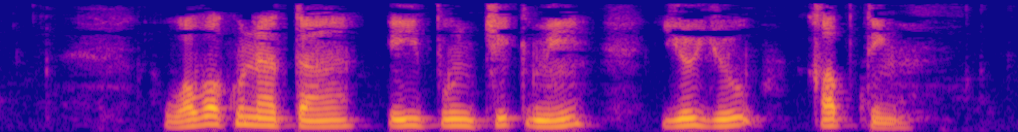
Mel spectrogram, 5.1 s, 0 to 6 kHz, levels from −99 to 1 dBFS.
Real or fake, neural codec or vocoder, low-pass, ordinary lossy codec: real; none; 5.4 kHz; MP3, 32 kbps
